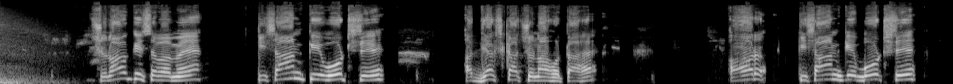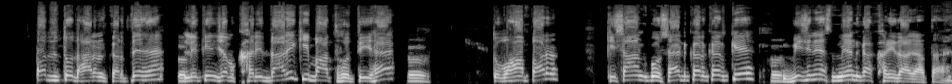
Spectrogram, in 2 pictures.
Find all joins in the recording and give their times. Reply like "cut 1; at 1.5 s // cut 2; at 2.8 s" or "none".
none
